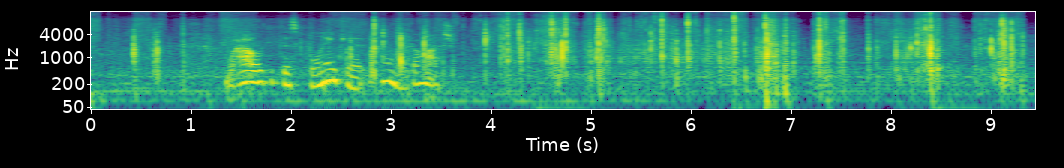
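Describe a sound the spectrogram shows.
Wrapping paper crinkles and rustles as it is handled.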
